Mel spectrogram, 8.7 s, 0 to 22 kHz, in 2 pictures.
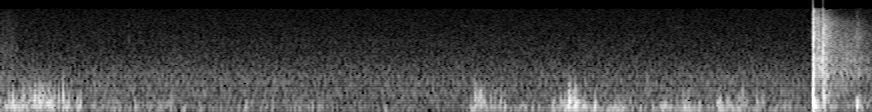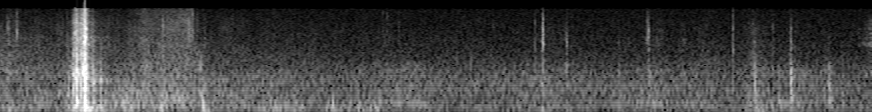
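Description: A Blaser R8 rifle fires during a scope-mount return-to-zero test, with two sharp, loud cracks close together midway through, surrounded by faint wind and small handling noises.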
